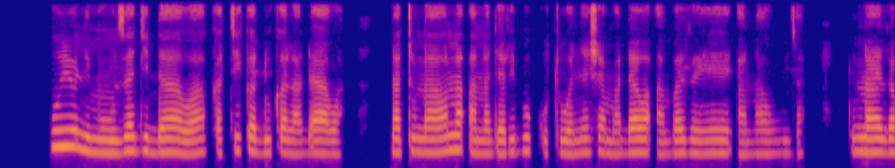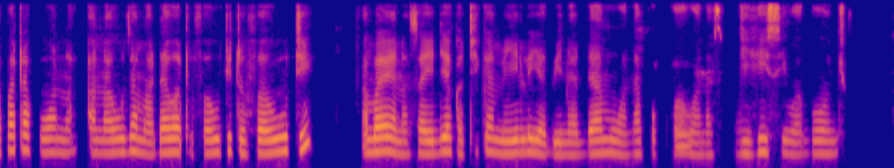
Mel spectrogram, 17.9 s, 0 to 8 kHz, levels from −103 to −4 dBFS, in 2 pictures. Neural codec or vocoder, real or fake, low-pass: none; real; 7.2 kHz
